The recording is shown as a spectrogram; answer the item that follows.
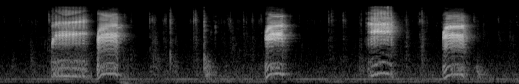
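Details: Fruit bats feeding on fresh romaine lettuce in captivity at Cranbrook Institute of Science, Bloomfield Hills, Michigan; five loud, grating screeches, each under half a second, spaced unevenly, with a constant low electrical hum beneath.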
